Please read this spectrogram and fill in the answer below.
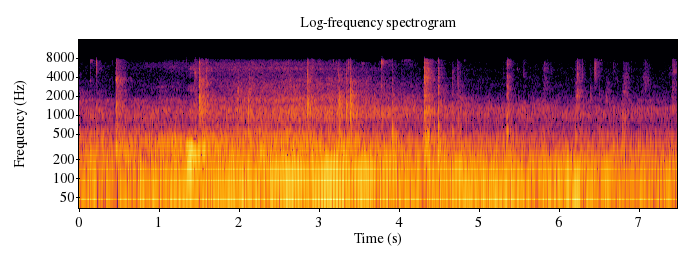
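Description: A screwdriver doing up the air filter cover screws on a Honda CBF125: scattered light clicks and taps of metal on plastic, over a steady low hum.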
